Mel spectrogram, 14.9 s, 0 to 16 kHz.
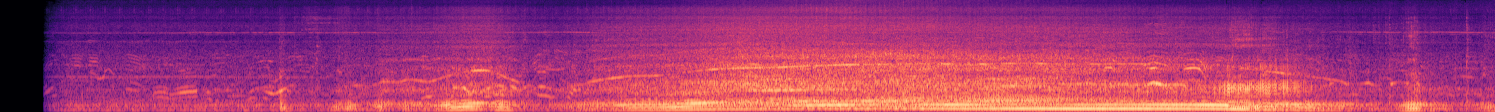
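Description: Off-road 4x4's engine revving up about four seconds in, then held at high revs under load for several seconds as it drives the course, easing off about a second before the end.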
